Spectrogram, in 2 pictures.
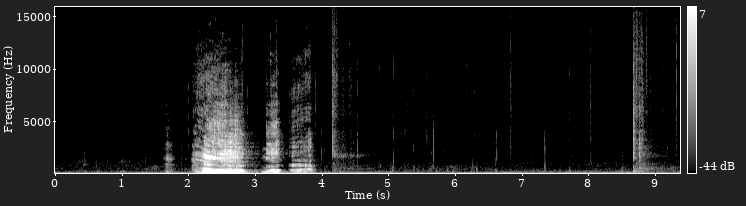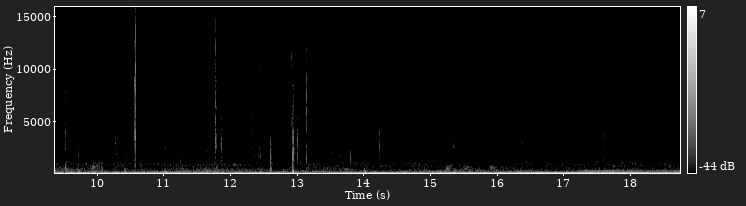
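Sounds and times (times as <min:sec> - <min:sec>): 
red deer stag snorting: 0:01.7 - 0:03.9.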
